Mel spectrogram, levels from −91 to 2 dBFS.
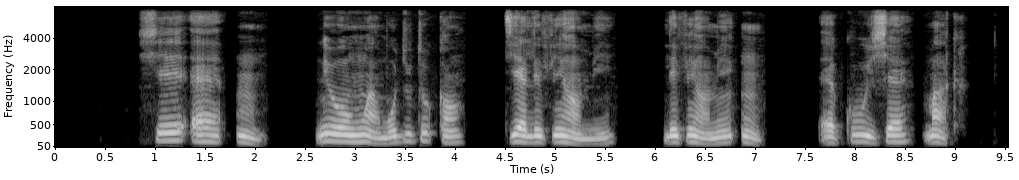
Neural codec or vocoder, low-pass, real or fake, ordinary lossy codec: none; 7.2 kHz; real; none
